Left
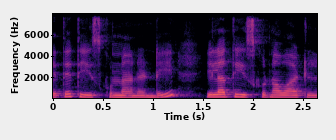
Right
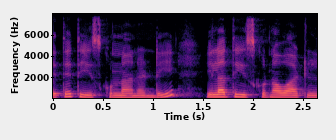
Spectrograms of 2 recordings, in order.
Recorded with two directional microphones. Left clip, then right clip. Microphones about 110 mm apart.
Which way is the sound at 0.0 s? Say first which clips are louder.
Right 5 dB; 30° right (ahead or behind).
